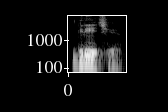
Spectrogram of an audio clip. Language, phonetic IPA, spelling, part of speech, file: Russian, [ˈɡrʲet͡ɕɪ], гречи, noun, Ru-гречи.ogg
- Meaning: inflection of гре́ча (gréča): 1. genitive singular 2. nominative/accusative plural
